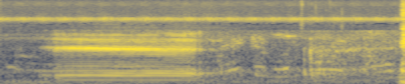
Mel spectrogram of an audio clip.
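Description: A man's voice over a phone line making one drawn-out, flat-pitched groan of under a second, played through the phone held up to the microphone: an unenthusiastic response.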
